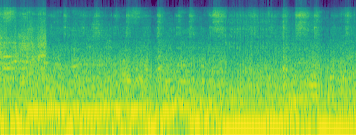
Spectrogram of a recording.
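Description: Loud electronic dance music with a deep bass line and a steady beat.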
